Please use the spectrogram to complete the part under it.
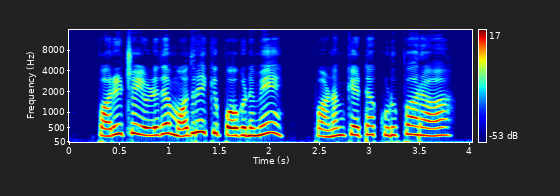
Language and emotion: Tamil, fearful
